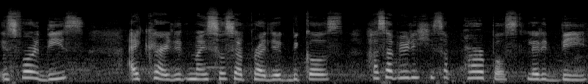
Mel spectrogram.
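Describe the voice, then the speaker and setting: A woman in a Paraguayan accent, fairly high in pitch, with ordinary pitch variation and a moderate pace, over noticeable background noise. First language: Spanish. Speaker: beauty pageant contestant. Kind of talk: interview. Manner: halting non-native English.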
